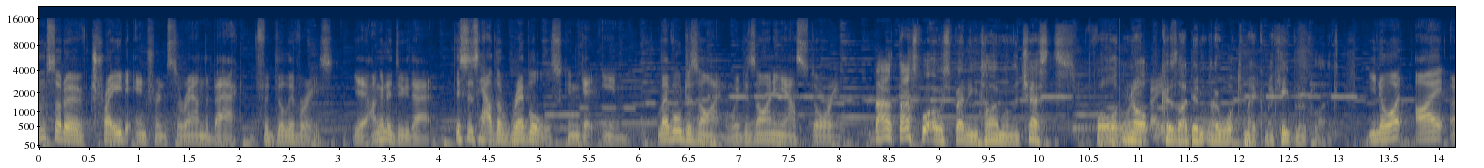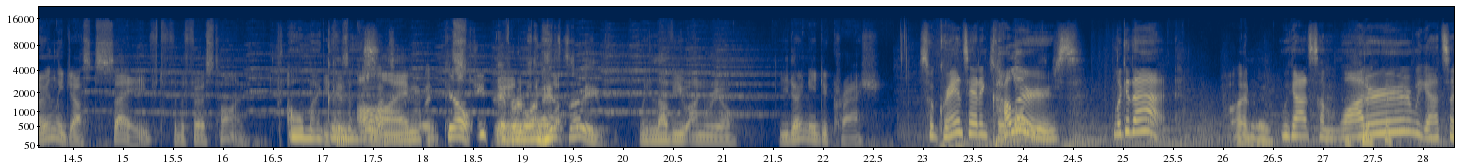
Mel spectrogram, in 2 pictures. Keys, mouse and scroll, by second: 22.7-27.2 drag.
